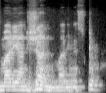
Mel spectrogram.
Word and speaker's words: Marian: you for the invitation my name is marian it's very simple like in french it's not so complicated so thank you very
